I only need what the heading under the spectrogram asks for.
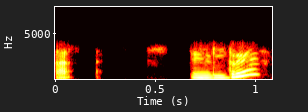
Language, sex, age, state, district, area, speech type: Kannada, female, 60+, Karnataka, Belgaum, rural, conversation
